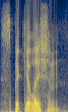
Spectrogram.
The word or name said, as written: spiculation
